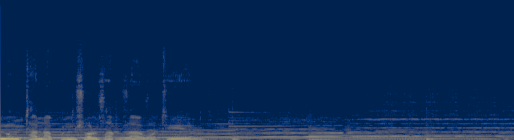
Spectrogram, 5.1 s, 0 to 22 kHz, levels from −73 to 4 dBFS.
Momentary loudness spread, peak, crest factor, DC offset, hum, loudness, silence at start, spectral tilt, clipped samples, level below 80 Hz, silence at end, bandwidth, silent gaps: 12 LU; -14 dBFS; 18 dB; under 0.1%; none; -34 LUFS; 0 s; -7 dB/octave; under 0.1%; -62 dBFS; 0 s; 14.5 kHz; none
